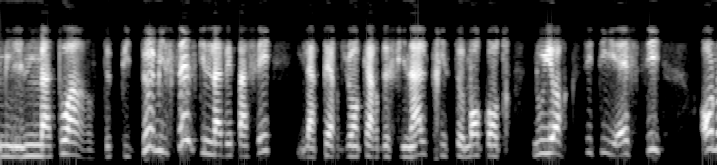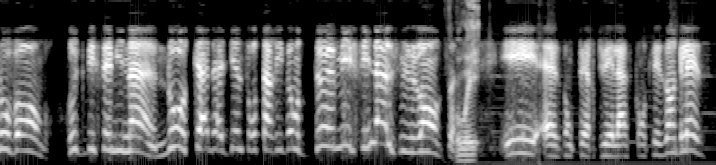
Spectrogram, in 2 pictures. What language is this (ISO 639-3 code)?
fra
